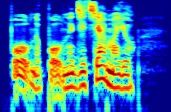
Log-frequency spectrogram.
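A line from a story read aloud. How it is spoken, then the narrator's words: Quiet. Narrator (Russian): тихо сказал Свон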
